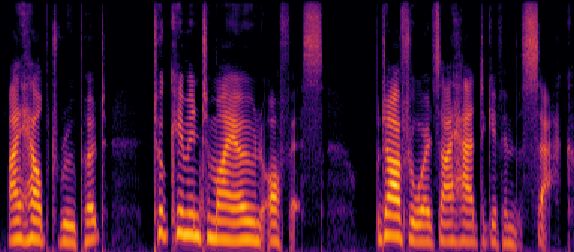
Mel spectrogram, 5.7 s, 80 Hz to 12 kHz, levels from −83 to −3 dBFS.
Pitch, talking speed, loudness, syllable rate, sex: 195 Hz, 190 wpm, -20 LUFS, 5.4 syllables/s, female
